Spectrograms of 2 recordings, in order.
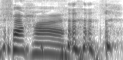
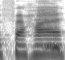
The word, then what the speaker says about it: Ferret: Alors comment prononcez-vous Cap Ferret? Le Ferret. Voilà, ça va faire plaisir à notre auditoire, le Ferret.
